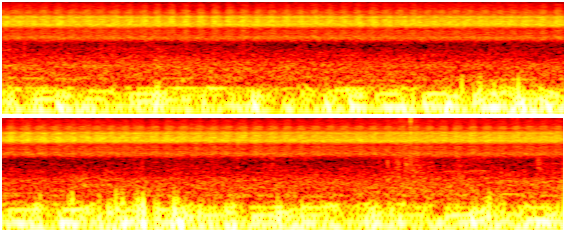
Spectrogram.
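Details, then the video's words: Steady, shimmering trills of many crickets chirping at once, unbroken throughout, over a low rumble. "Crickets Chirping Sound"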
